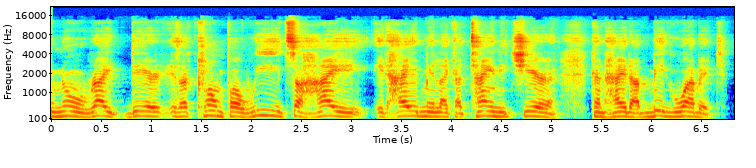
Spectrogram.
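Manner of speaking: ordinary delivery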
